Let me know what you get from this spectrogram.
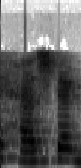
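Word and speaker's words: hashtag: बहुत सारे लोग इसे हैच बोलते हैं, ठीक है, हैच, लेकिन ये हैच नहीं होता है। इसका जो करेक्ट प्रोनाउंसिएशन होता है उसे हैशटैग बोला जाता है, हैशटैग, हैच नहीं होता है ये।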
